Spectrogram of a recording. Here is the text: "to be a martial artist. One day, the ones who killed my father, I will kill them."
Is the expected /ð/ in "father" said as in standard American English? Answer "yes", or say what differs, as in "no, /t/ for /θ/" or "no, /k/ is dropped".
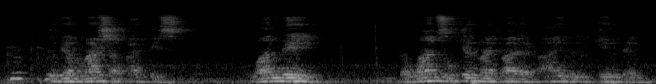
no, /ð/ is dropped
